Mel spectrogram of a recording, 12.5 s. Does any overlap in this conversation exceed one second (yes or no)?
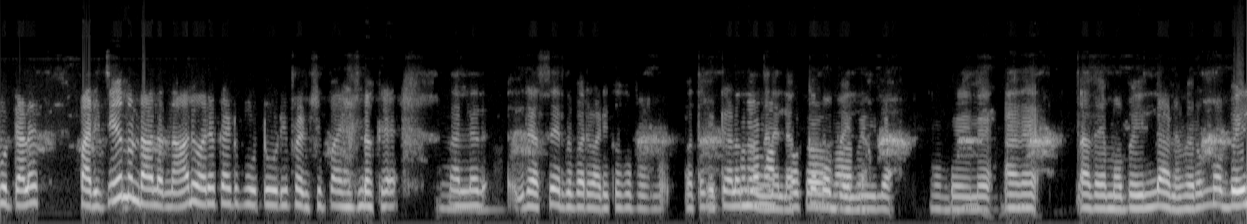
yes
